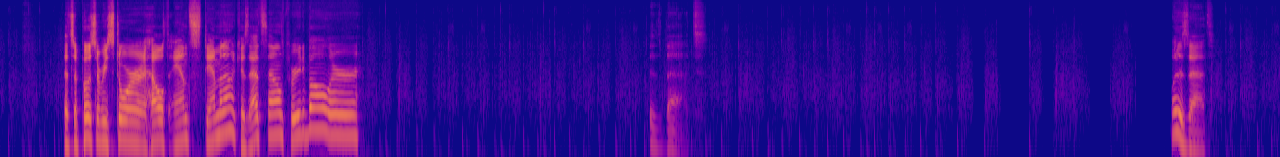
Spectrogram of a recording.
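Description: A man speaks casually into a close microphone, in short bursts.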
